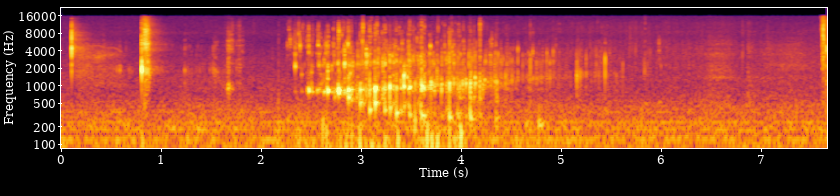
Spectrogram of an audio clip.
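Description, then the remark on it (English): Beer glugs and splashes from a can into a glass from Grimm for a couple of seconds, fairly loud, with a fizzy foaming hiss trailing off afterward. A sharp clink comes near the start, another at the very end. “But this is going in it right now.”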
